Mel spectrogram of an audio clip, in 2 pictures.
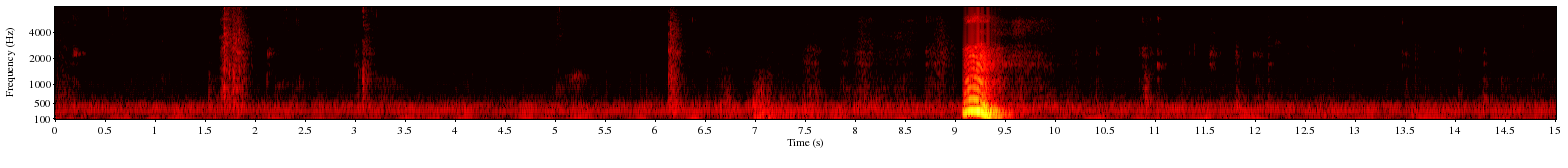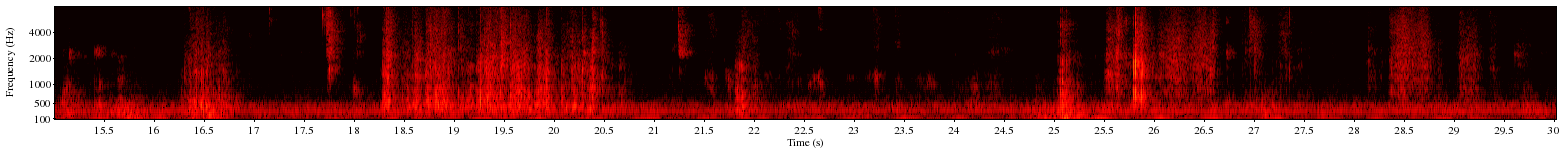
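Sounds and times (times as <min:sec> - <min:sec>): crunching and chewing crispy food: 0:00.0 - 0:03.3, 0:16.2 - 0:24.2, 0:25.5 - 0:29.8.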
